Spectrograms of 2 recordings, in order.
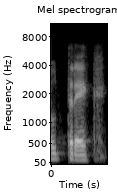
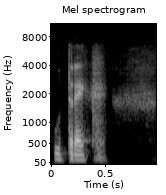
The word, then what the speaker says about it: Utrecht: llama Utrecht, se pronuncia Utrecht, esa CHT se pronuncia como una G de gato, Utrecht.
